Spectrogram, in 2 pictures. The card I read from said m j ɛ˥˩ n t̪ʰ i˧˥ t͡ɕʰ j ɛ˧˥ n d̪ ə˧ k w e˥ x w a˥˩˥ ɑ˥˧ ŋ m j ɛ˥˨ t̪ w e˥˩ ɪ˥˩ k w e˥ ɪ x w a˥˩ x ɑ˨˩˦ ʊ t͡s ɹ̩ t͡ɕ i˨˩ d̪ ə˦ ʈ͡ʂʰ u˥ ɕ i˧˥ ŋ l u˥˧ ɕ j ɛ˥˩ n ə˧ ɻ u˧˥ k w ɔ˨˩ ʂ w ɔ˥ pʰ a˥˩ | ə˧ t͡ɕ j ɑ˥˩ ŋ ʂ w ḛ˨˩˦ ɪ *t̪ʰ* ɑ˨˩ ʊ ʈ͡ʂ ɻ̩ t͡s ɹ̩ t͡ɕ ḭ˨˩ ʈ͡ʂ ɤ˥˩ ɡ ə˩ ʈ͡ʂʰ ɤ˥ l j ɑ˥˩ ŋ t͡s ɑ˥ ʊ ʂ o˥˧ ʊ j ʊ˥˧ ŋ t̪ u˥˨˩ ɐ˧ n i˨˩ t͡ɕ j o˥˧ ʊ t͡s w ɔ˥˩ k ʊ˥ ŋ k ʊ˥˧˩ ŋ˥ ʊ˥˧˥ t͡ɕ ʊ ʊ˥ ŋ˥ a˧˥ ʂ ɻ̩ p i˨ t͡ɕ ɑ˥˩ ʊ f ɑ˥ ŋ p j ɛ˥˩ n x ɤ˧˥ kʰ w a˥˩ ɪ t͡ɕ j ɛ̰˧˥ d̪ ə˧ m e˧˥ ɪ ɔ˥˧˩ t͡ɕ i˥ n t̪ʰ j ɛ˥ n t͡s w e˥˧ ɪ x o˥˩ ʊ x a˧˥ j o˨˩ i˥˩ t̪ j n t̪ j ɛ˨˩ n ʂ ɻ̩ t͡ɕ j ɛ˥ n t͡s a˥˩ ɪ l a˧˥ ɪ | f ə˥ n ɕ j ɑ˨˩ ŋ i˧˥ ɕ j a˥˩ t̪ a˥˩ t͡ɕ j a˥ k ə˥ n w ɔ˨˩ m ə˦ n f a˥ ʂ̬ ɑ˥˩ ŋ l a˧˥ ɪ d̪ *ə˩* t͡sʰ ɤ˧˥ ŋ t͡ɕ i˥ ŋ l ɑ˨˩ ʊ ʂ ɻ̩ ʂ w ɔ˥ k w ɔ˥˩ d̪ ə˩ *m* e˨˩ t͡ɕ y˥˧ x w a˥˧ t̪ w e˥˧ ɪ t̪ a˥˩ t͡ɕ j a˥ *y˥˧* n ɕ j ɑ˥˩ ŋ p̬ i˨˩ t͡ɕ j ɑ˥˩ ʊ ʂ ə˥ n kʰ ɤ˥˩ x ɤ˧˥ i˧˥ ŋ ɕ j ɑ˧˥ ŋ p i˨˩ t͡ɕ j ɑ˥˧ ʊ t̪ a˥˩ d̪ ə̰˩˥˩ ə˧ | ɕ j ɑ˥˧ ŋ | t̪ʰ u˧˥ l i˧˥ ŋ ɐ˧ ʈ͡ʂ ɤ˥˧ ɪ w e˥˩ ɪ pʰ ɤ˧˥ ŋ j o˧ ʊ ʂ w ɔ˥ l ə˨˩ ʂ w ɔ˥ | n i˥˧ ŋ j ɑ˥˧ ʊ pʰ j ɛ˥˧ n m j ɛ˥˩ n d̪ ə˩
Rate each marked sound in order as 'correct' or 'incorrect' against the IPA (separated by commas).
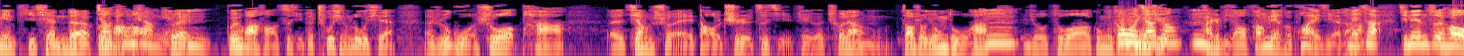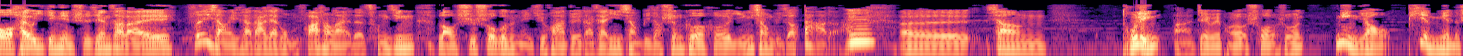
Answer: incorrect, incorrect, incorrect, incorrect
